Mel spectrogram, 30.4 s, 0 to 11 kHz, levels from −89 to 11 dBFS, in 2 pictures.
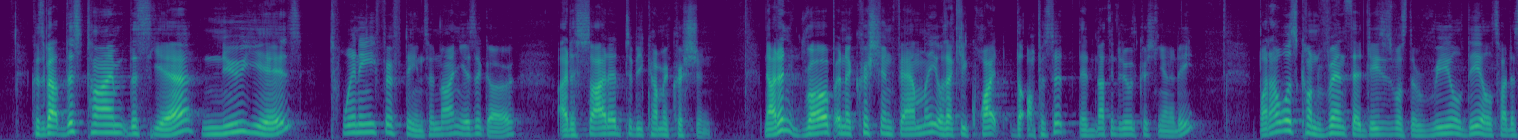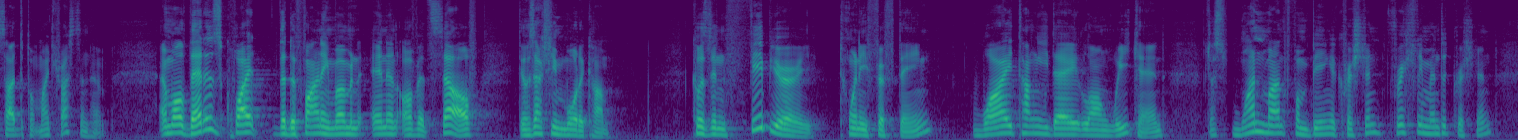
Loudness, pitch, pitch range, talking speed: -28 LUFS, 150 Hz, 130-175 Hz, 190 wpm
